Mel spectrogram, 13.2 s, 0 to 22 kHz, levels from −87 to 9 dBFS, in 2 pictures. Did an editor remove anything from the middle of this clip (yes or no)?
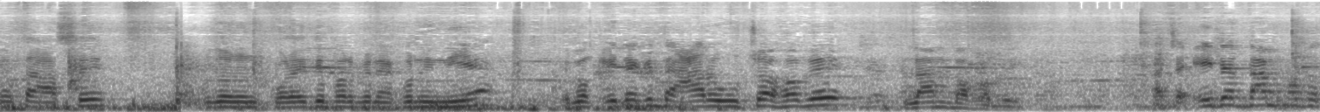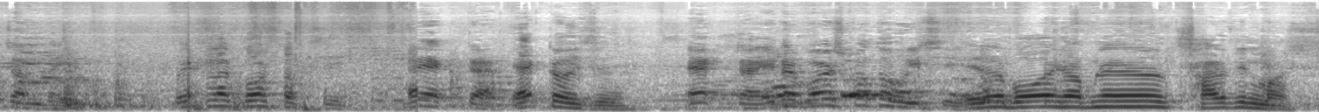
yes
